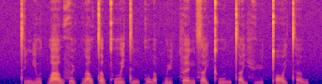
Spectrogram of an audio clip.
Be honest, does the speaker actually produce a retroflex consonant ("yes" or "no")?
no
